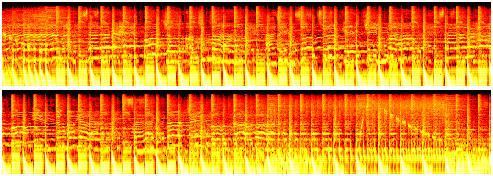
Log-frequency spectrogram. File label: Love trance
